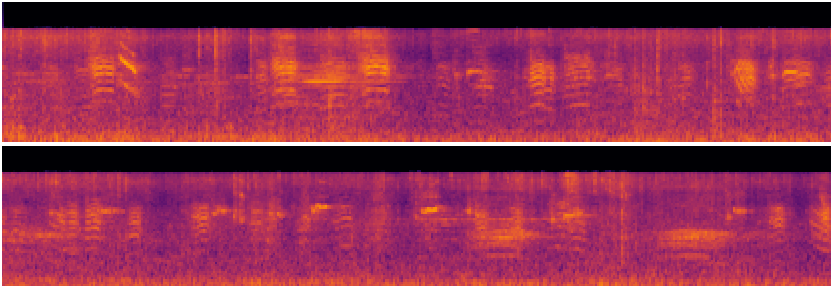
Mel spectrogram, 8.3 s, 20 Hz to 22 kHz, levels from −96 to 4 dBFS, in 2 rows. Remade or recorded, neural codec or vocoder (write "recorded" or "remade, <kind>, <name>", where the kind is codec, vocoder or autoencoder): recorded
